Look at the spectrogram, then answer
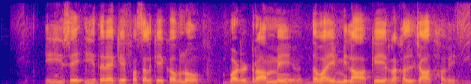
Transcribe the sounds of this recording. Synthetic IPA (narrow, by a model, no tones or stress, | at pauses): iːseʔit̪əɾɛɦkepʰəsəlkekəʋnõbəɽɖɾaːmːẽd̪əʋaːimɪlakeɾəkʰəld͡ʒaːt̪ɦəʋeː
